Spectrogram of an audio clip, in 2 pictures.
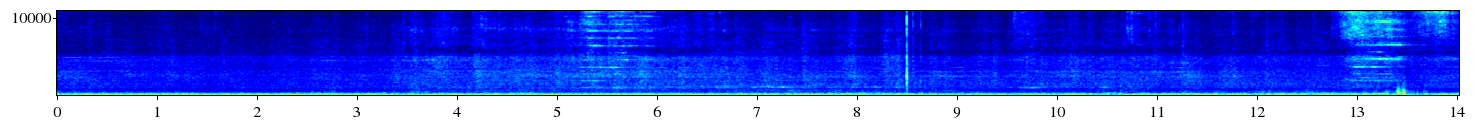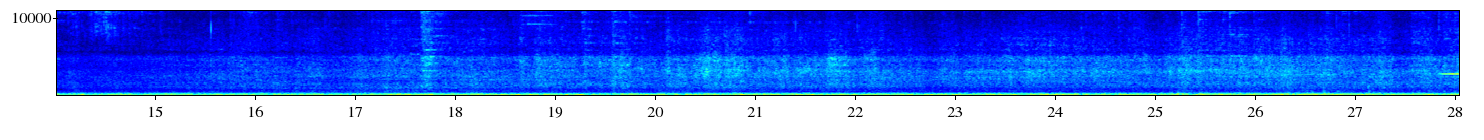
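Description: Double-stack container train's well cars rolling past at close range: a steady low rumble of steel wheels on rail, with one sharp clank about halfway through.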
